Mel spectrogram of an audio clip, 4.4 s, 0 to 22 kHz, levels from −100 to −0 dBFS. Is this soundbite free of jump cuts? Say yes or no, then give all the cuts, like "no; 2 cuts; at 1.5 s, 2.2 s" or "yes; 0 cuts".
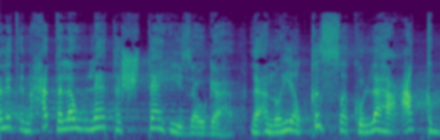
no; 1 cut; at 2.4 s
